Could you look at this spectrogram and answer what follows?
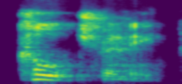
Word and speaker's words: culturally: And finally, the word culturally has 3 syllables, so culturally, and the stress is on the first syllable. So it's culturally.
